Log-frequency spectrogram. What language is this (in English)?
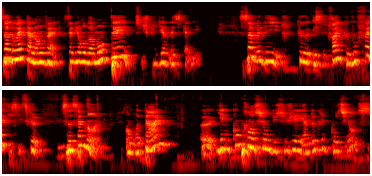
French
